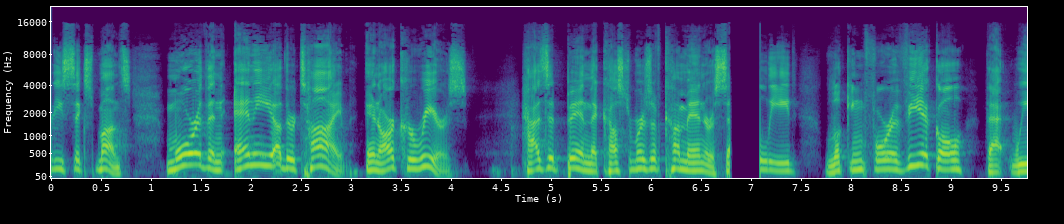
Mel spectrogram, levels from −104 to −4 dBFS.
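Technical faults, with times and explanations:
6.78–7.09 s, audio dropout to silence: the speech stops abruptly and about 0.31 s of silence follows, with no room tone, before sound resumes mid-flow. That dead floor and hard edges, unlike a natural pause or gate, point to a likely lost input.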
